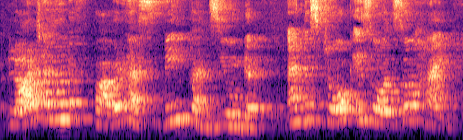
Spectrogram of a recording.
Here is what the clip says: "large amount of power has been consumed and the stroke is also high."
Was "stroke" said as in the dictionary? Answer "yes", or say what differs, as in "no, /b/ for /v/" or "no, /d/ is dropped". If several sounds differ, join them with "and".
no, /ɹ/ is dropped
